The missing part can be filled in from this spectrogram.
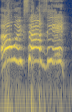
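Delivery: piercing shriek, very high and very loud. Recounting a girl who came up from behind and screamed out; retelling a scream. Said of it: "screams out".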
